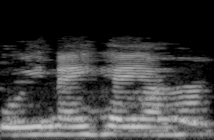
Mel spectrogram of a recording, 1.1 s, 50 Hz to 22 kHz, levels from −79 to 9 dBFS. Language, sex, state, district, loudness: Hindi, female, Uttar Pradesh, Gorakhpur, -14 LUFS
